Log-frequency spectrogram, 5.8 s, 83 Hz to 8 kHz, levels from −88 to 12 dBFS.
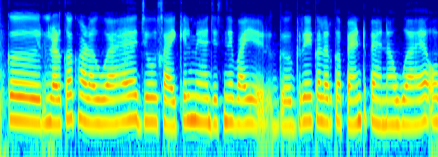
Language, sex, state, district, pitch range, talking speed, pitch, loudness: Hindi, female, Bihar, Sitamarhi, 225-240 Hz, 205 wpm, 230 Hz, -19 LUFS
